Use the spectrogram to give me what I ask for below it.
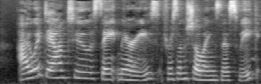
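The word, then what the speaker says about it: St. Maries: don't miss a video St Mary's is pronounced St Mary's not St Marie and this is a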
